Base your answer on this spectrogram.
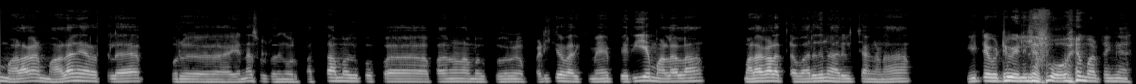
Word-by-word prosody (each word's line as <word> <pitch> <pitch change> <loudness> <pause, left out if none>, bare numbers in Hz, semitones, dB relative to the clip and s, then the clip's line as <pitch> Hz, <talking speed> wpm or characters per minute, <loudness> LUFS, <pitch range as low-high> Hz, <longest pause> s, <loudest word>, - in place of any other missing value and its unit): மழைகா 140 +5 +1 0.2
மழை 130 +7 +2
நேரத்தில 145 -4 -2 0.6
ஒரு 130 0 -3 0.5
என்ன 135 +4 -4
சொல்றதுங்க? 120 -3 -7
ஒரு 115 - -12
10ஆம் 155 +6 -2
வகுப்பு, 145 -2 -3
ப - - -6 0.5
11ஆம் 130 0 -3
வகுப்பு 125 0 -8 0.3
படிக்கிற 135 +4 -4
வரைக்குமே, 130 0 -3 0.2
பெரிய 155 +7 +1
மழைலாம், 145 +4 0 0.5
மழை 145 +2 +5
காலத்தில 155 -4 +2
வருதுன்னு 145 +2 +1
அறிவிச்சாங்கன்னா, 130 -2 -4 0.8
வீட்ட 150 +3 +1
விட்டு 160 +3 +6
வெளியில 155 +1 +7
போவே 155 +3 +6
மாட்டேங்க. 145 -1 -1
140 Hz, 130 wpm, -21 LUFS, 130-155 Hz, 0.8 s, வெளியில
